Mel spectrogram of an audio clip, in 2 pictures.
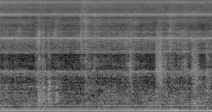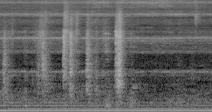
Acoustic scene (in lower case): kitchen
